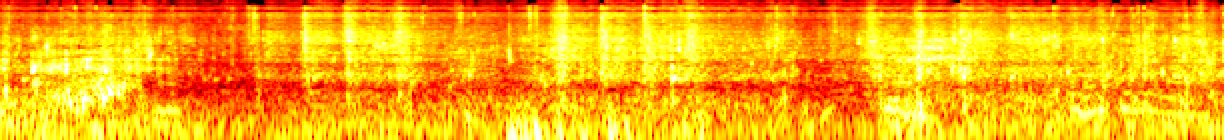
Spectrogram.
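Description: A heavy fishing net sloshed and rinsed in water makes continuous splashing and trickling with irregular surges, close by and fairly loud, mixed with faint outdoor background.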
